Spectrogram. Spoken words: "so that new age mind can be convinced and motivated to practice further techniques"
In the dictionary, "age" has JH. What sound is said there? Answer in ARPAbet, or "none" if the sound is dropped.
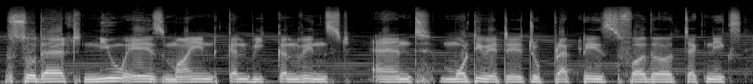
Z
